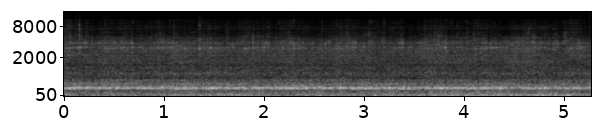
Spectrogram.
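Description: Riding noise from a bicycle, picked up by a handlebar-mounted GoPro wrapped in a foam wind muffler. It holds a low wind and road rumble with a steady hum under it.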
